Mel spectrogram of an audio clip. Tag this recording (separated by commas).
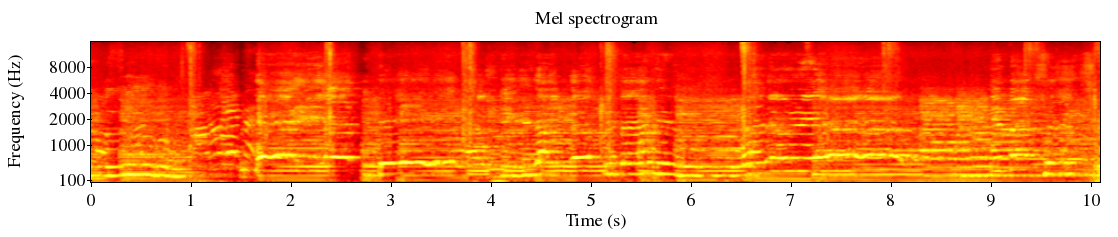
Speech, Music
